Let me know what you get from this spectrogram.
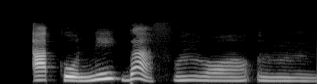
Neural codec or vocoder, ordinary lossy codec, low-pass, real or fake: codec, 16 kHz, 0.5 kbps, X-Codec, WavLM features, trained on Multilingual LibriSpeech; none; 7.2 kHz; fake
